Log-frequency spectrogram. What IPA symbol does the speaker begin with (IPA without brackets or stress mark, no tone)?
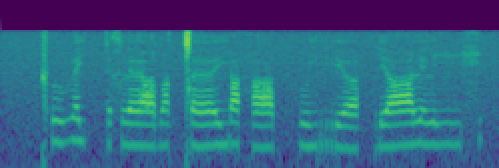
ǁ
